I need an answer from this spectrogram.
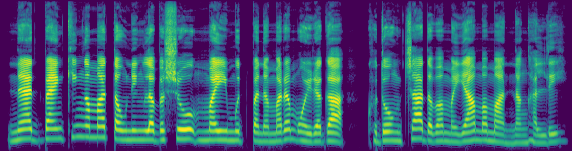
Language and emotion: Manipuri, neutral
